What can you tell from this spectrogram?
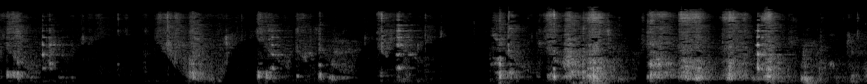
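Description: Mealtime eating noises: wet slurping and sucking of food, with chopsticks clicking against a glass bowl. It comes in a run of irregular noisy bursts that grow denser about halfway through.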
